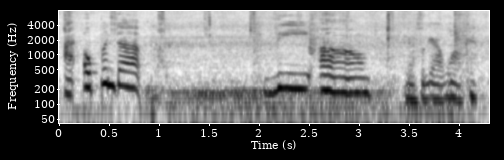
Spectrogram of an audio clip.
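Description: A woman's voice: on the low side, lively intonation, slow pace, background noise. Rambling older woman vlogging on a walk. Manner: rambling, chatty, laughs often, loses her thread. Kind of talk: casual walk-and-talk vlog. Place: outdoors on a residential street at dusk. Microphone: handheld phone, filming the street ahead while walking.

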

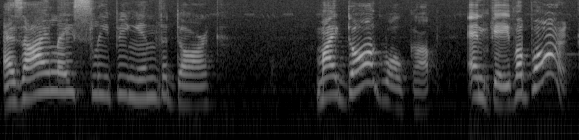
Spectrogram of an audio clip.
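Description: An actress playing a gentle, encouraging mother, speaking expressively to young children in a children's show. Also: a little high, big pitch swings, takes it slowly, a little hiss or hum, exaggerated voice. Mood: animated storytelling. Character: gentle, encouraging mother reading a bedtime poem. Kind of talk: children's show acting and animated read-aloud.

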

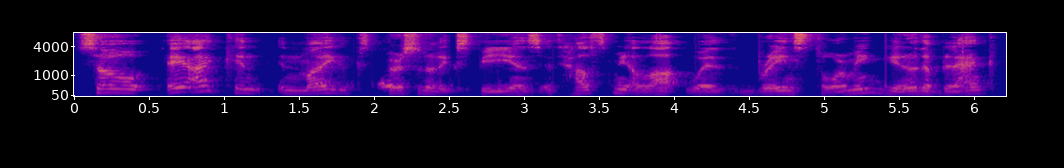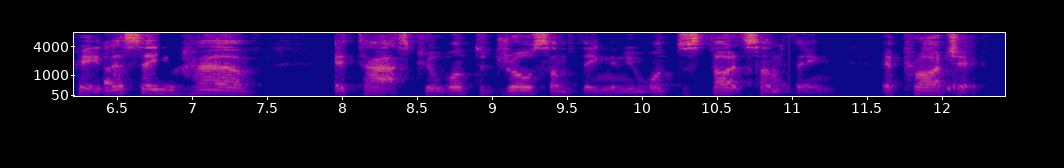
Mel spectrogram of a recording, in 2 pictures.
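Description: A man's voice: medium pitch, moderate pace, husky. A man from Lebanon whose first language is not English, hosting a podcast interview in a thoughtful way with fillers and restarts. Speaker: podcast host. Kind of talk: conversational interview.

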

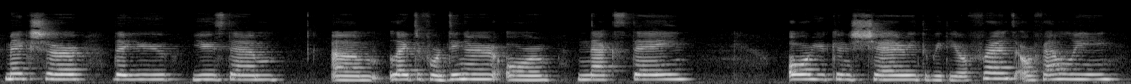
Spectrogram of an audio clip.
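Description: A woman in her thirties giving deliberate, simply worded advice to camera in slightly non-native English, in a casual instructional vlog recorded in a small bare room. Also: a little high, fairly even intonation, echoey room. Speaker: vlogger, host.

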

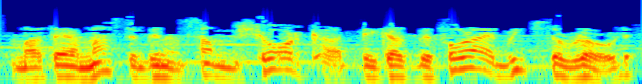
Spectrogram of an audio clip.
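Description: An actor playing an earnest, courteous English doctor in a radio mystery. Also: male voice, medium pitch, big pitch swings, brisk, natural voice. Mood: narrating. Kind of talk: radio drama acting and narration. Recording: narrow-band old radio broadcast, music behind. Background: music.

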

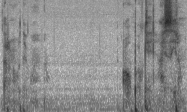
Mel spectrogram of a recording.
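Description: Gamer whispering into a close mic, chill slangy asmr play-by-play, some cussing. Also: normal speed. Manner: slangy, laid-back, casual swearing. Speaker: gaming streamer. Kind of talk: whispered ASMR gameplay commentary.

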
